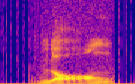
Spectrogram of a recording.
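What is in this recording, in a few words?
"long", Chinese, third tone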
